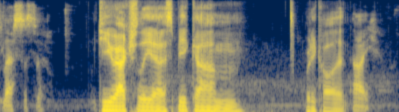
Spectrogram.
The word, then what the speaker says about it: Leicester: Yeah, You- it's Leicester.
